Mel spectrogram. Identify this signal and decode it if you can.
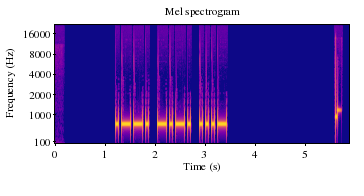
Morse code, heard as a keyed tone, about 20 wpm, 700 Hz. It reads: PCV
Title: USA Call Sign Postfixes - 3 Letters 20wpm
